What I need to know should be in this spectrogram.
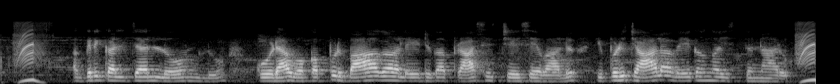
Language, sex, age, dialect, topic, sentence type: Telugu, female, 18-24, Central/Coastal, banking, statement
